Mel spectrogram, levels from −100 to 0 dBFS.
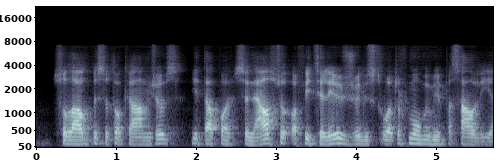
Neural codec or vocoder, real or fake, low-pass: codec, 16 kHz, 0.7 kbps, FocalCodec; fake; 7.2 kHz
